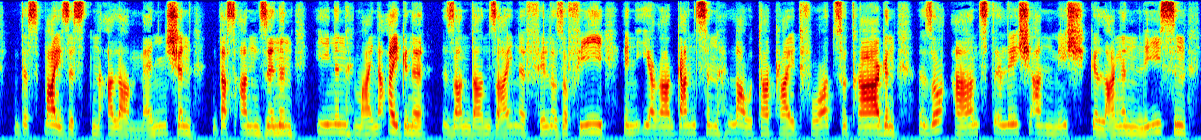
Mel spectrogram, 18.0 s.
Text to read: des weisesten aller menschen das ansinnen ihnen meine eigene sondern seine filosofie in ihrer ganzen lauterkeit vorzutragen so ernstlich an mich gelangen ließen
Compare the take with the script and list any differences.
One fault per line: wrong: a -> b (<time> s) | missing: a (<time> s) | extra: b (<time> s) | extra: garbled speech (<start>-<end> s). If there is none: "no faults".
no faults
